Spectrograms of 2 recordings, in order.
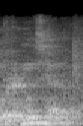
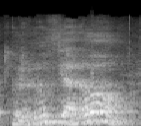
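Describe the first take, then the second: First: Said in the usual way. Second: Slow, insistent dare to pronounce it; drawn-out challenge. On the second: Shown as a demonstration. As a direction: stretch the word out slowly.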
